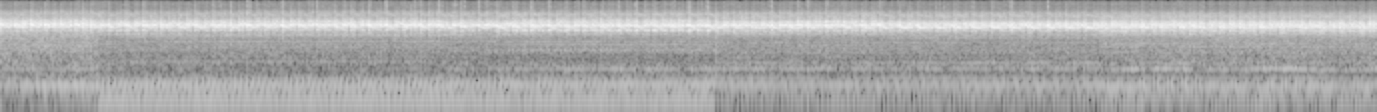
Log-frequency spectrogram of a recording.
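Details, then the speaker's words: Acura TSX race car on cold start: loud, constant high-pitched belt squeal over idle; brake cleaner on the tensioner pulley made it louder, while spraying the alternator pulley silenced it briefly, so the source is not yet confirmed. "For the next step, we are going to try and find out if this guy right here is the culprit for the crazy squealing noise we get upon cold start."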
